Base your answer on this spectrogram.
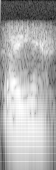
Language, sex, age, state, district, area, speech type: Odia, female, 45-60, Odisha, Sambalpur, rural, conversation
